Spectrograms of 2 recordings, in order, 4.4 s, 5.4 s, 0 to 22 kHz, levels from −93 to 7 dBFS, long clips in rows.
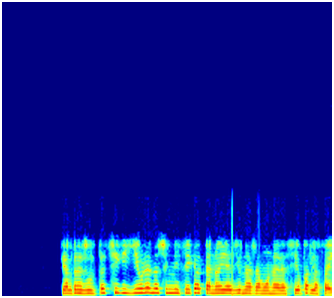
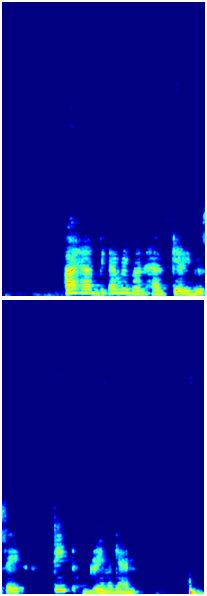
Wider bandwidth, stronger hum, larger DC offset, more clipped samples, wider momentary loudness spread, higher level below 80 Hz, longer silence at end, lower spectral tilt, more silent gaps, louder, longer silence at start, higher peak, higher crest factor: second, 4.9 kHz vs 6.6 kHz; neither; neither; neither; second, 4 LU vs 10 LU; about the same, -54 dBFS vs -56 dBFS; about the same, 0 s vs 0.05 s; second, -3 dB/octave vs -7 dB/octave; second, none vs 3.25-3.37 s, 4.97-5.06 s; first, -14 LUFS vs -31 LUFS; about the same, 0.8 s vs 0.85 s; first, -2 dBFS vs -12 dBFS; second, 12 dB vs 20 dB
